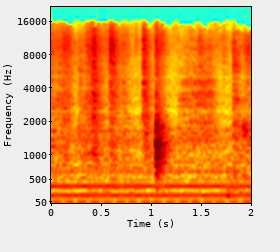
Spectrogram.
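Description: Hands pressing and smoothing gritty lava-rock and pumice bonsai soil in a pot, a faint rubbing over a steady low hum.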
